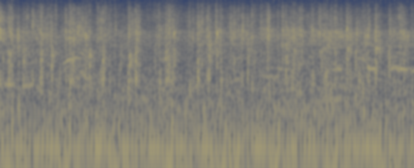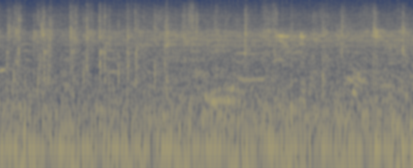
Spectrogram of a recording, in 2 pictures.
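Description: A crowd applauds close by.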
